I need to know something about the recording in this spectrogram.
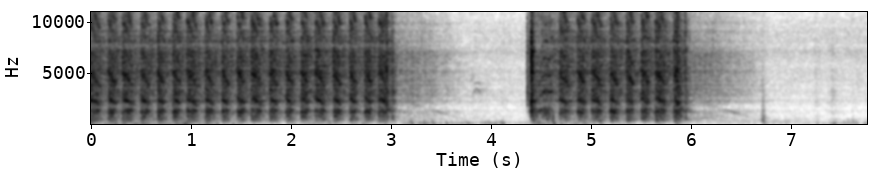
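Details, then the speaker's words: Vauxhall Corsa B sat 4–5 years, after fitting a new battery: two strong, even cranking bursts at about five beats a second with no slowing, but no firing; good healthy turnover, no start, engine note changes slightly when accelerator pumped. "that's a good healthy turnover good healthy crank but no go"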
